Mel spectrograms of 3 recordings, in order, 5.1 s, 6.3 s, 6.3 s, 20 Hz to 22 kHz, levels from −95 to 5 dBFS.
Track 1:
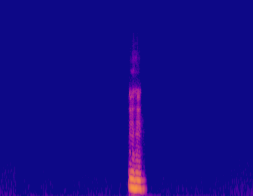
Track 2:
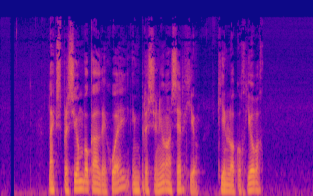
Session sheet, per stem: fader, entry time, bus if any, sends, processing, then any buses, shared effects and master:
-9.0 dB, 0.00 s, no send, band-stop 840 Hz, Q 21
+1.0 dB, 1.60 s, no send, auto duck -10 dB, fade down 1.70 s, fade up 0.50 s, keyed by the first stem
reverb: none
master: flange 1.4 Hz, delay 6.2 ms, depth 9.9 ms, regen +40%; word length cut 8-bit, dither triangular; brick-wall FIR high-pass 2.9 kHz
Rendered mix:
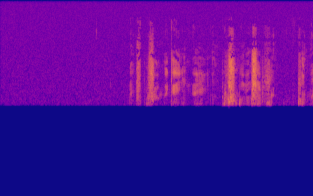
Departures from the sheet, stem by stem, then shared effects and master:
stem 2 +1.0 dB -> +8.5 dB; master: missing flange 1.4 Hz, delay 6.2 ms, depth 9.9 ms, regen +40%

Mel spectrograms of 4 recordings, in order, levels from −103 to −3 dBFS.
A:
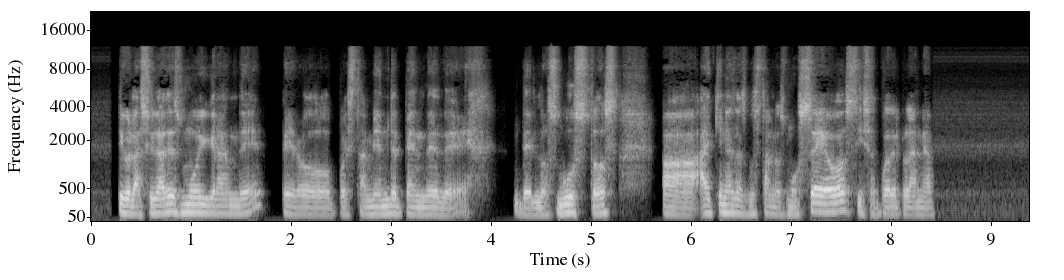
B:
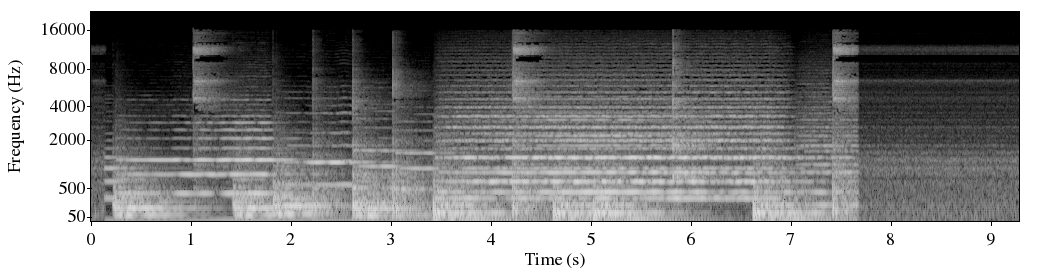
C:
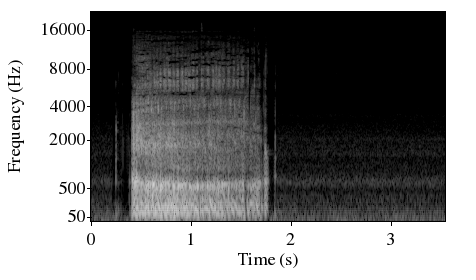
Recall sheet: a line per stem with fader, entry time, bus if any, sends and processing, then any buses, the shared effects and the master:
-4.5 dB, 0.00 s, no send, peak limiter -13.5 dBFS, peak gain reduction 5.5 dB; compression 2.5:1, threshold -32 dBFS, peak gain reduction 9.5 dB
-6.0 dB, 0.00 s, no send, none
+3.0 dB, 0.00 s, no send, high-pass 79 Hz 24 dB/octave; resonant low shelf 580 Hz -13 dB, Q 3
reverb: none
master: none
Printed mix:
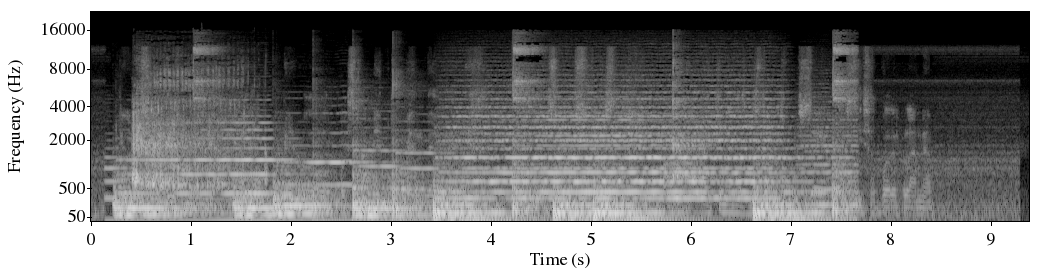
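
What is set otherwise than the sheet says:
stem A -4.5 dB -> -11.0 dB; master: extra tone controls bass +5 dB, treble +2 dB

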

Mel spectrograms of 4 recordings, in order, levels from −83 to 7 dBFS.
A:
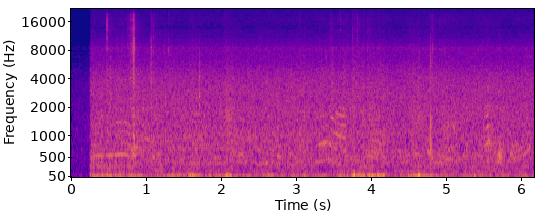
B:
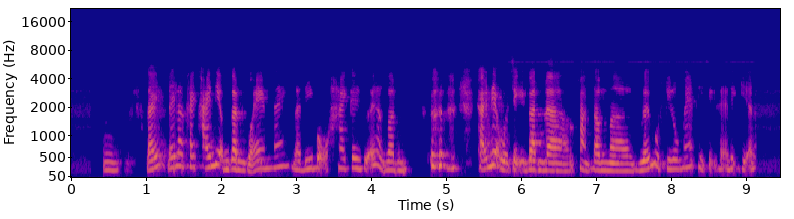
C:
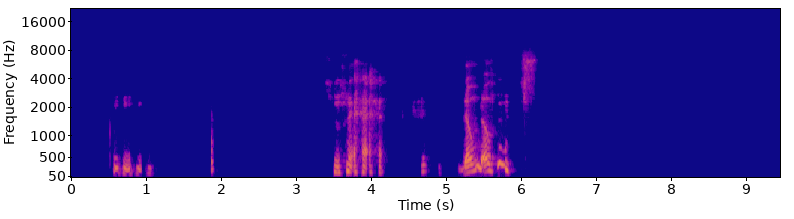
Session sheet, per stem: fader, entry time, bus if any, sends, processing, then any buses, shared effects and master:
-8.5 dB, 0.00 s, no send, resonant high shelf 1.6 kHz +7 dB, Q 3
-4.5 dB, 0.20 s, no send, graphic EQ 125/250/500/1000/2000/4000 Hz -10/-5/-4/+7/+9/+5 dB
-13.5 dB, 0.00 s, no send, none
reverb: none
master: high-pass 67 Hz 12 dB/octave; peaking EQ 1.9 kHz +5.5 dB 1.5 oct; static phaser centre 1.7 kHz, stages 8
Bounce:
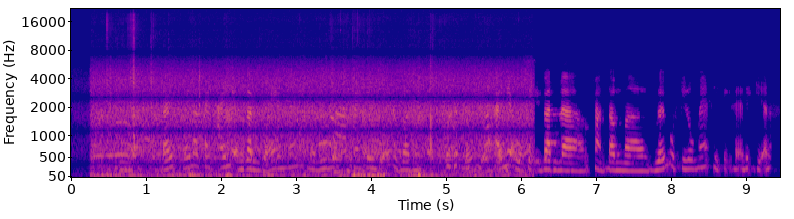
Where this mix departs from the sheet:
stem A: missing resonant high shelf 1.6 kHz +7 dB, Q 3; stem B: missing graphic EQ 125/250/500/1000/2000/4000 Hz -10/-5/-4/+7/+9/+5 dB

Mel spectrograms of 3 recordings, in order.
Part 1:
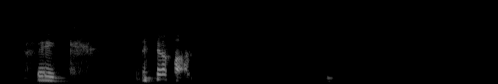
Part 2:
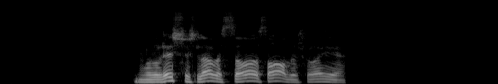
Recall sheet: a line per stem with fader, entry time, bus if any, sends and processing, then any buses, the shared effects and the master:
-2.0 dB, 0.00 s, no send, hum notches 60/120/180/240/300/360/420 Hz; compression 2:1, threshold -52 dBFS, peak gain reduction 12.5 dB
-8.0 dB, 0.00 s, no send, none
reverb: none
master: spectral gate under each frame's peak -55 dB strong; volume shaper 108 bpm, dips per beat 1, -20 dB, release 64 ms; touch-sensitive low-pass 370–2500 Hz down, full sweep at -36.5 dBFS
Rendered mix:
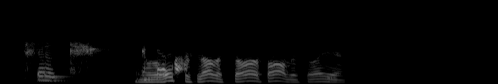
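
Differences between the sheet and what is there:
stem 2 -8.0 dB -> -18.0 dB; master: missing volume shaper 108 bpm, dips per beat 1, -20 dB, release 64 ms

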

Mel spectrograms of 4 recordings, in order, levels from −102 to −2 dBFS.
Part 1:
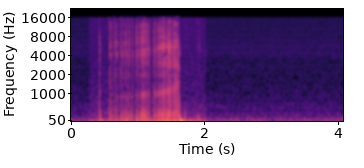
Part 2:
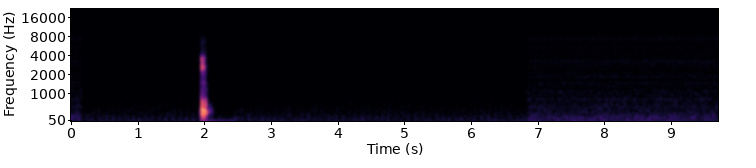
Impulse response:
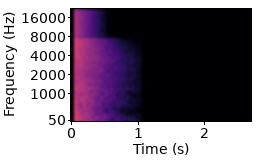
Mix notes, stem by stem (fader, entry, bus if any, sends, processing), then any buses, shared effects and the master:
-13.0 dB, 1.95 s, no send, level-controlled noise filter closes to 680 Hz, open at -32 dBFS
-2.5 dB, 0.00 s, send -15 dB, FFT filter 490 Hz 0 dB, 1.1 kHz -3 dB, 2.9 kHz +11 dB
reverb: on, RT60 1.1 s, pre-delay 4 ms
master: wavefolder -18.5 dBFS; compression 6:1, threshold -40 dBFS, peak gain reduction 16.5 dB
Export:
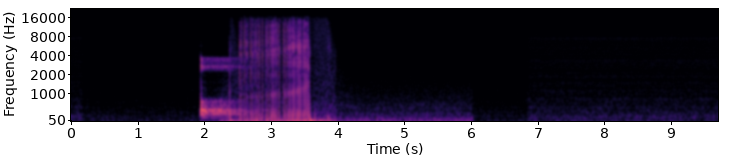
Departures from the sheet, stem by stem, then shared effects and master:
stem 2: missing FFT filter 490 Hz 0 dB, 1.1 kHz -3 dB, 2.9 kHz +11 dB; master: missing wavefolder -18.5 dBFS

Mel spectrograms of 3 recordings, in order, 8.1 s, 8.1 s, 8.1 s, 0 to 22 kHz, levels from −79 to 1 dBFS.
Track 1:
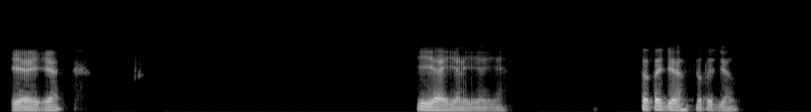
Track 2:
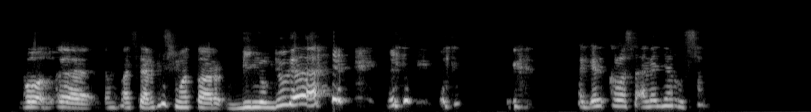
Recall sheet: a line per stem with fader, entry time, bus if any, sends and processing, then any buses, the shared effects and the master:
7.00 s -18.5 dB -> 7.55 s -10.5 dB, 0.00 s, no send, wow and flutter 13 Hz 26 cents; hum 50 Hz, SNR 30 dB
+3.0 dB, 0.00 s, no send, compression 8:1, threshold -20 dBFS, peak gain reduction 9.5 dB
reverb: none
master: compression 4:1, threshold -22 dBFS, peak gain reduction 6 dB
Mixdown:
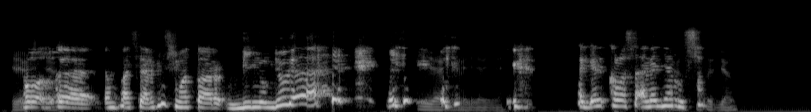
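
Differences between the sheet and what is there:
stem 1 -18.5 dB -> -24.5 dB; stem 2 +3.0 dB -> +9.5 dB

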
